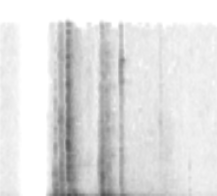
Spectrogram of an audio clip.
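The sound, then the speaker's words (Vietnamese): A bathroom door swings open with a short scraping creak and a soft knock, the sound fading out within about a second and a half. “Cửa phòng tắm mở, Johanna bước ra, khoác chiếc áo choàng”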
